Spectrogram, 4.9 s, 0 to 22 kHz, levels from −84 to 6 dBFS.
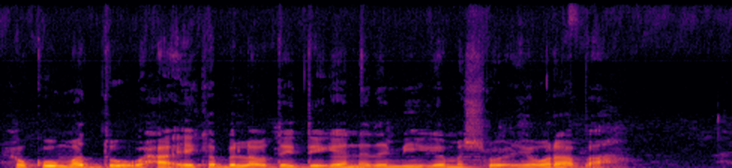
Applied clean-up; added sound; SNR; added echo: none; none; none; none.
